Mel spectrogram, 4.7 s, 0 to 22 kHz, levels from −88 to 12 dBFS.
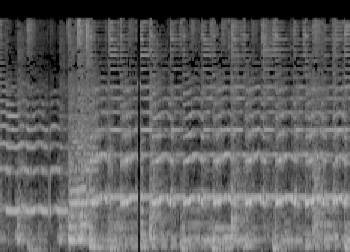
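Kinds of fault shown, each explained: Corrupt frame muted: Flipped bits left compressed frames undecodable, so the player substituted silence. The sound drops out abruptly for 40 ms at 0.65 s, consistent with a single lost frame, and for 46 ms at 1.83 s, likely two adjacent frames, with timing preserved.
Corrupt frame decoded: A frame with flipped bits was decoded anyway, so misread gains and codes placed energy at wrong frequencies. Around 3.43 to 3.47 s, spanning roughly two frames, a short burst of misplaced energy appears, peaking near -10 dBFS.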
